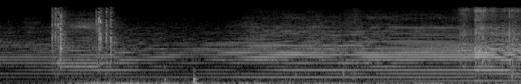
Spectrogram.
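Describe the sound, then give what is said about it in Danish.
Steady electric buzz from a small machine running after being oiled: a continuous humming drone that swells from about two seconds in, preceded by a few faint clicks, with no talking. “Der skal smøres på, på den her maskine, og så er du klar. Så, nu kører”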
